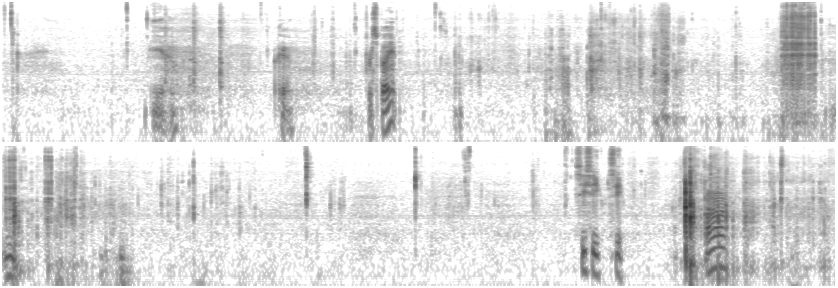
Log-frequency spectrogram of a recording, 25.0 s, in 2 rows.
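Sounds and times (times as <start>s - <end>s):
person chewing: 6.1s - 8.1s, 14.8s - 17.7s, 18.6s - 21.1s.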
